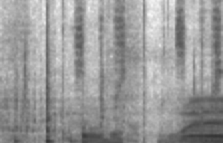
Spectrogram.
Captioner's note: whispering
